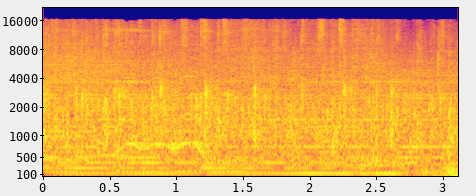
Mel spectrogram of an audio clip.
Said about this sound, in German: Hey, geben wir mal den Banner einen Applaus.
